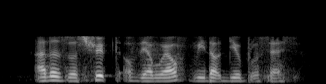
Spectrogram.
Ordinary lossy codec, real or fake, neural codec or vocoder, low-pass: AAC, 24 kbps; real; none; 3.6 kHz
